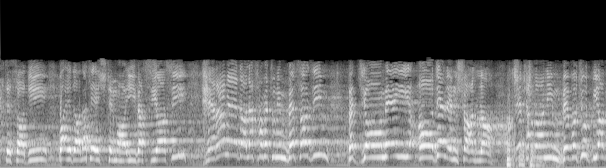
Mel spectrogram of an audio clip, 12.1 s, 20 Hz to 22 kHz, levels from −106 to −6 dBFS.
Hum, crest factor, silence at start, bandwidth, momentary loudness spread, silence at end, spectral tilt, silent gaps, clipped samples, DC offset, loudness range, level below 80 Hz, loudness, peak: none; 12 dB; 0 s; 5.2 kHz; 6 LU; 0 s; -8 dB/octave; none; under 0.1%; 1%; 2 LU; -48 dBFS; -17 LUFS; -4 dBFS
